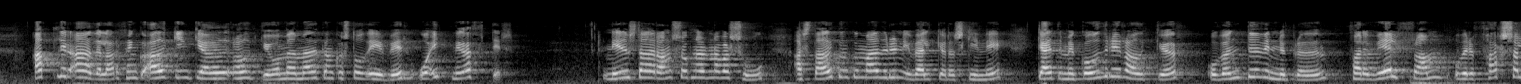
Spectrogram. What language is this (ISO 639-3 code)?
isl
